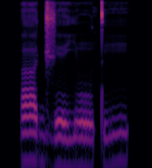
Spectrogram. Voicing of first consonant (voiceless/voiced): voiced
